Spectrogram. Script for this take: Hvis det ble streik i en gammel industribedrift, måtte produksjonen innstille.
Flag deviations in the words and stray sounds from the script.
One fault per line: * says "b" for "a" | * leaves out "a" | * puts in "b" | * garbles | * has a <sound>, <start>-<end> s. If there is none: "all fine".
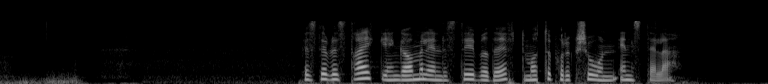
all fine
